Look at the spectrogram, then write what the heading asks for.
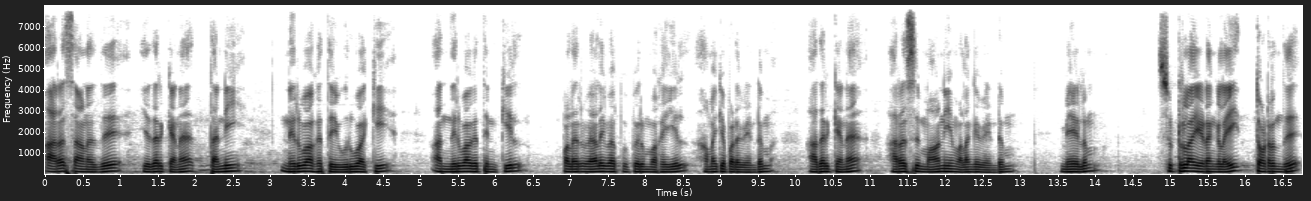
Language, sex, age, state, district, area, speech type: Tamil, male, 30-45, Tamil Nadu, Salem, rural, spontaneous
